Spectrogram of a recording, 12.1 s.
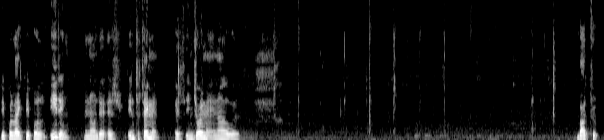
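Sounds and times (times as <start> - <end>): low room hum: 0.0 - 12.0
soft mouth clicks chewing: 5.1 - 11.5.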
